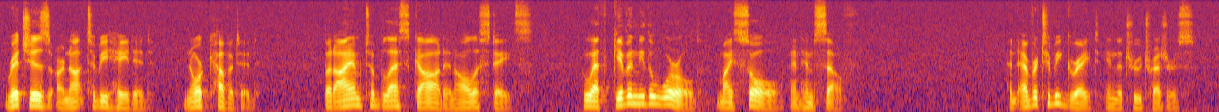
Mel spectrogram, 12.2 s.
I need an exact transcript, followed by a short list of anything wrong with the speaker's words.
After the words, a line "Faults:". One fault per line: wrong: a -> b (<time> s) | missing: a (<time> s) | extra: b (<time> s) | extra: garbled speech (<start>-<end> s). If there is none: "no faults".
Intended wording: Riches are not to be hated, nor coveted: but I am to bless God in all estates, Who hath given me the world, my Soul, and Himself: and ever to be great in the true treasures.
Riches are not to be hated, nor coveted: but I am to bless God in all estates, Who hath given me the world, my Soul, and Himself: and ever to be great in the true treasures.
Faults:
no faults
